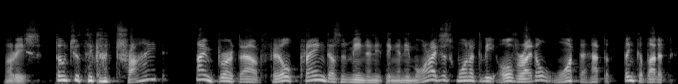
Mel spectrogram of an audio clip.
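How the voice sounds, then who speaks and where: A man's voice: mid-range voice, big pitch swings, fast, no room sound, pitched above the performer's own voice, natural voice. A man reading an audiobook, voicing a weary, despairing family member in a strained, bleak, pleading manner. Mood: burnt out. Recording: muffled old cassette audiobook transfer.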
